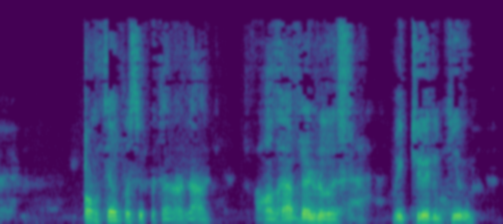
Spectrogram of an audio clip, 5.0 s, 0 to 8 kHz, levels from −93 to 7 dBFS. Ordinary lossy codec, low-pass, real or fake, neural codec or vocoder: MP3, 32 kbps; 7.2 kHz; fake; codec, 16 kHz, 1 kbps, FunCodec, trained on LibriTTS, 50 frames a second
